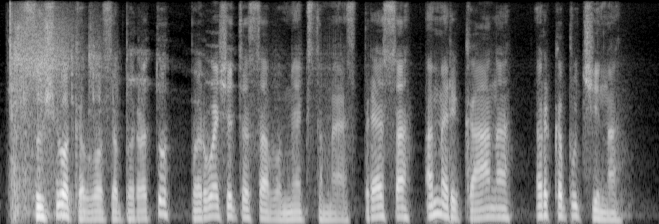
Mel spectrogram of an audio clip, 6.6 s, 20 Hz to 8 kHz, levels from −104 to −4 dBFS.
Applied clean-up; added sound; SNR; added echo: neural mask model RNNoise.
